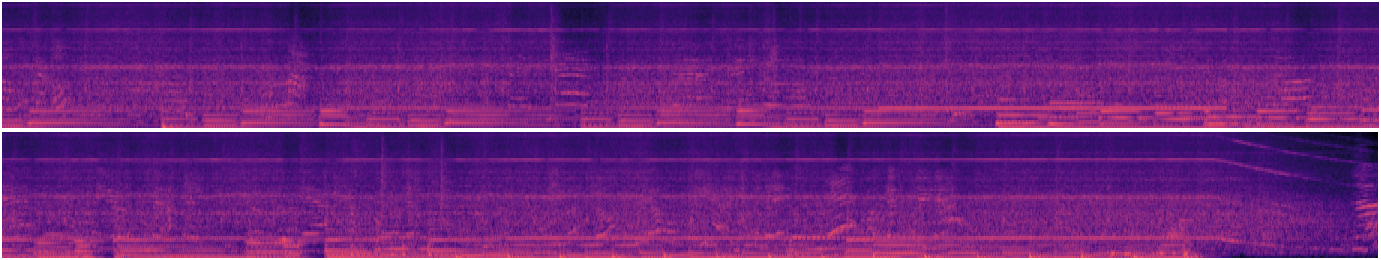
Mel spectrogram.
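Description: Background music over a Dyson vacuum cleaner running with a steady high whine, which cuts off at the end as the machine is switched off.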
